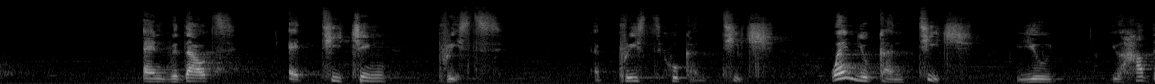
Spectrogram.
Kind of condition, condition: setting, large echoing room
